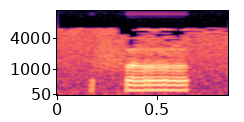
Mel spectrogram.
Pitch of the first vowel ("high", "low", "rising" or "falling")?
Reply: high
